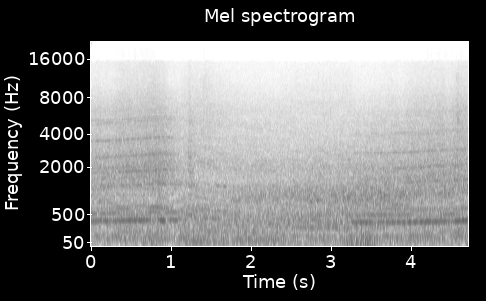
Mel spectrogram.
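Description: Race cars at Oran Park circuit, engines droning steadily with a sustained tonal whine that rises and falls as cars pass, continuous and fairly loud throughout with no talking.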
